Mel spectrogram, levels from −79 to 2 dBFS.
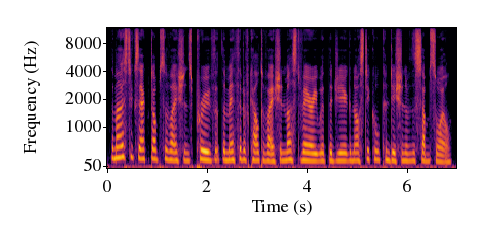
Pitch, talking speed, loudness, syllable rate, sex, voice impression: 195 Hz, 165 wpm, -17 LUFS, 5.2 syllables/s, female, feminine, slightly adult-like, slightly halting, slightly calm, slightly sweet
